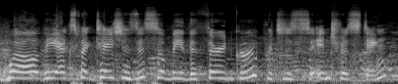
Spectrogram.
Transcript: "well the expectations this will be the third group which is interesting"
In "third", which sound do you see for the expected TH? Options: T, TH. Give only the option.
TH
